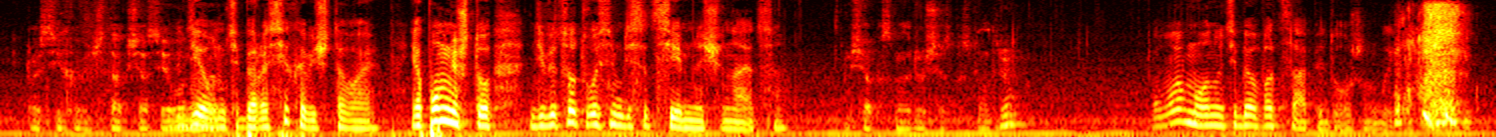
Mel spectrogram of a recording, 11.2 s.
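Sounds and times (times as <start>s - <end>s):
speech: 0.3s - 7.8s, 8.6s - 11.2s
sneeze: 10.5s - 11.1s.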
